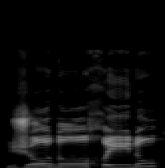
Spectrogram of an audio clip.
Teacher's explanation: ید کی دال ساکن ہے اور حروف قلقلہ میں سے ہے تو ادھر ہم نے قلقلہ کرنا ہے، یعنی لفظ کو ہلا کر پڑھنا ہے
